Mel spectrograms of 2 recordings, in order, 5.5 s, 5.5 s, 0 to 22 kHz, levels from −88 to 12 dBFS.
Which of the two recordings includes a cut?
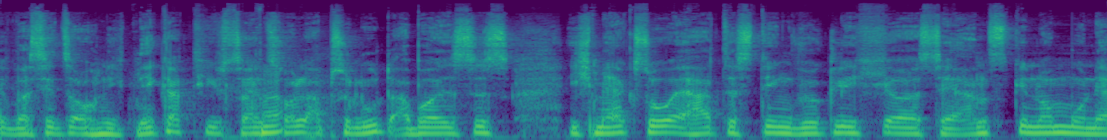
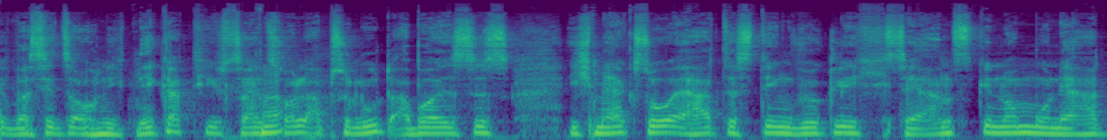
second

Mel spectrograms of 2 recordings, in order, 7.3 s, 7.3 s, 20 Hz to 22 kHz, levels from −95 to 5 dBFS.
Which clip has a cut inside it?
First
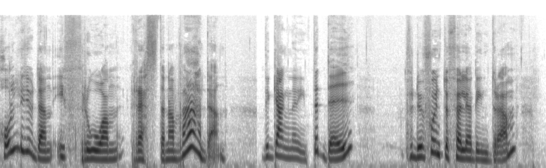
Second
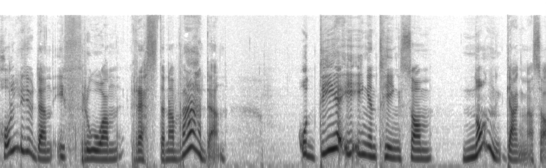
first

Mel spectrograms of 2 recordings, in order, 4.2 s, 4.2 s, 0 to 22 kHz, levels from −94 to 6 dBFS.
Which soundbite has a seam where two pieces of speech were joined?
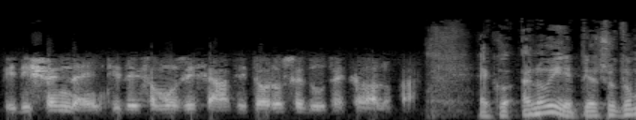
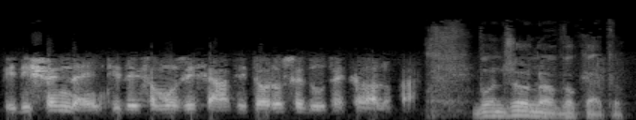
second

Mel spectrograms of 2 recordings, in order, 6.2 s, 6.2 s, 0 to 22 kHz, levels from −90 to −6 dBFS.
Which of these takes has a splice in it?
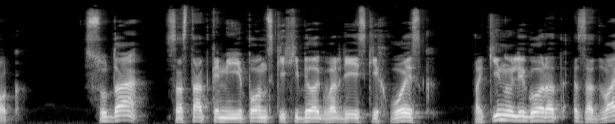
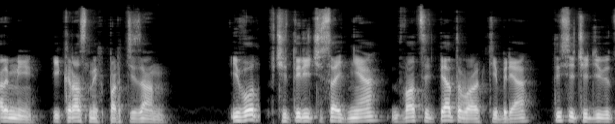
second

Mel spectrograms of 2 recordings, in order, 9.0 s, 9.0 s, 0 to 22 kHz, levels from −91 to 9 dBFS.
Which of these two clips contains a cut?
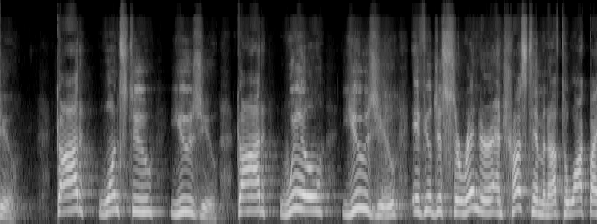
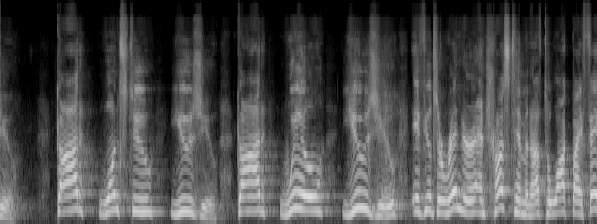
second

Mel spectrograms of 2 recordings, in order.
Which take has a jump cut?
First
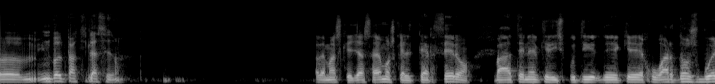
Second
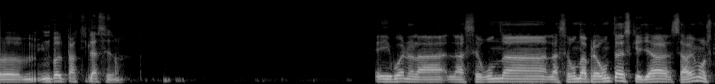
first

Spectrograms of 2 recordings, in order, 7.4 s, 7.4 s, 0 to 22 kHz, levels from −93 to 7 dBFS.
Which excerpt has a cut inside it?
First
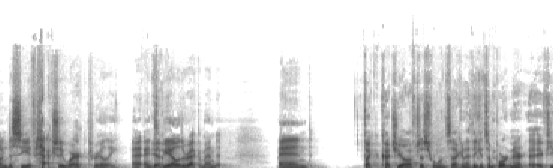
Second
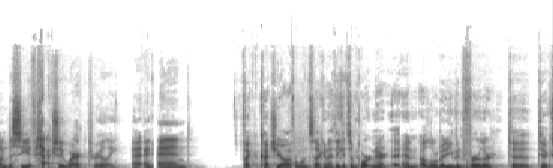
second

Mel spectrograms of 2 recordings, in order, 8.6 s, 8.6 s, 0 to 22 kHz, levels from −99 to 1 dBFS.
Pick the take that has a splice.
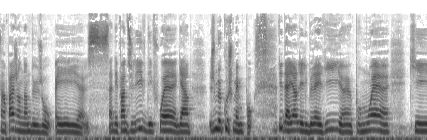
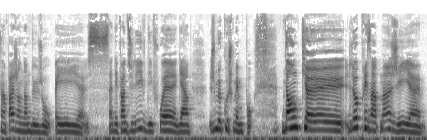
first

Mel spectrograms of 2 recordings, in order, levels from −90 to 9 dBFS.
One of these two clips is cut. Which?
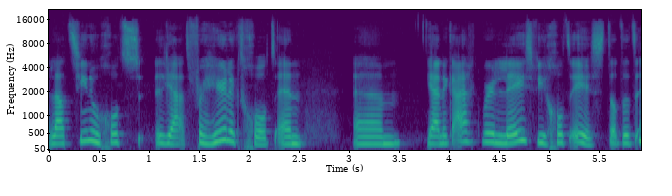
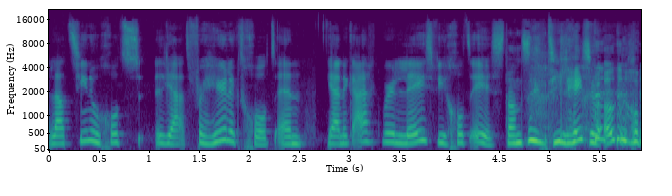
second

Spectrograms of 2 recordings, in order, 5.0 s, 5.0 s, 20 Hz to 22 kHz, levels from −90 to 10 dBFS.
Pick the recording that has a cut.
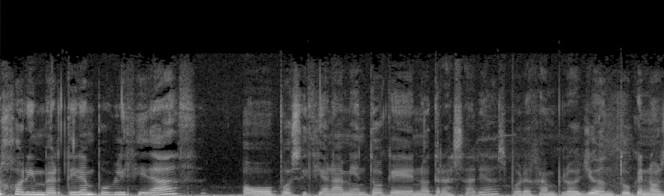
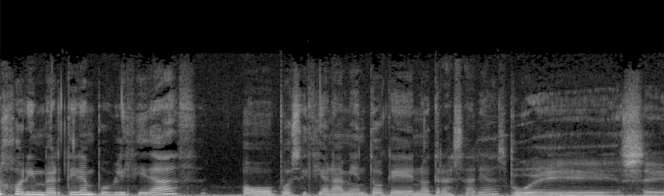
second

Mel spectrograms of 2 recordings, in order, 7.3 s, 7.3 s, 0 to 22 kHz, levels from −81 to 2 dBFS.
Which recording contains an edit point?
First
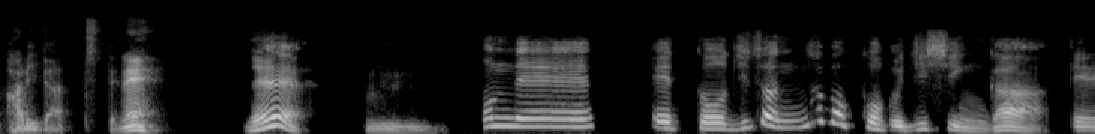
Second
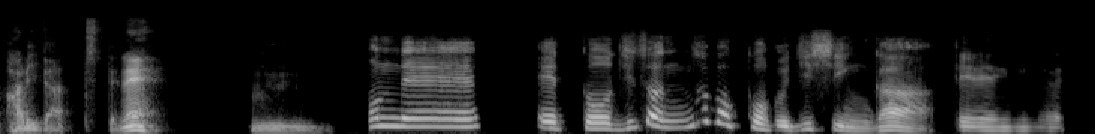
second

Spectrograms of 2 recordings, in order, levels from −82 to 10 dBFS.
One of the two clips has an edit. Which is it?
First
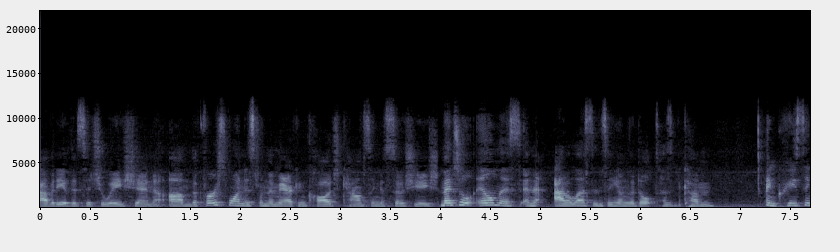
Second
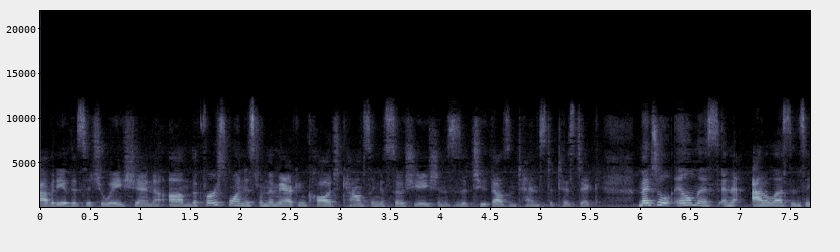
first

